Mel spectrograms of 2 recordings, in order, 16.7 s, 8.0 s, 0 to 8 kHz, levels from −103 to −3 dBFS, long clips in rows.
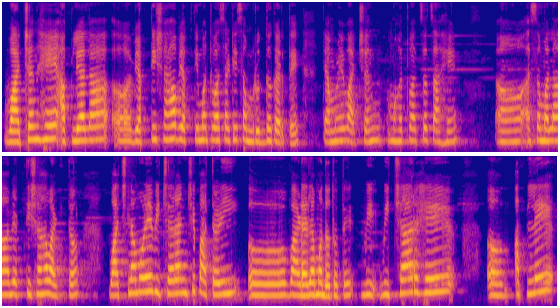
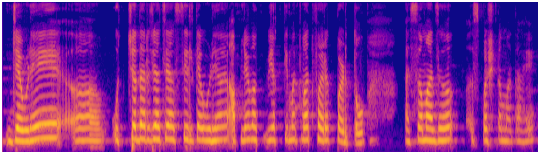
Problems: constant background noise, background conversations at intervals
